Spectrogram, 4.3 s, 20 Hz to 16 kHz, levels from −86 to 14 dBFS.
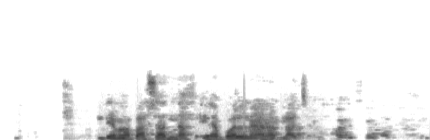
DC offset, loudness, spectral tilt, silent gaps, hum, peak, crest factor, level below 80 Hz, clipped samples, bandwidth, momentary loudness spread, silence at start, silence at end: under 0.1%; -16 LUFS; -5.5 dB/octave; none; none; -2 dBFS; 16 dB; -56 dBFS; under 0.1%; 7.8 kHz; 17 LU; 1 s; 0.4 s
